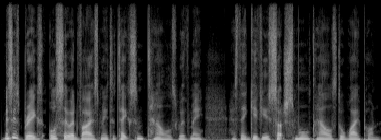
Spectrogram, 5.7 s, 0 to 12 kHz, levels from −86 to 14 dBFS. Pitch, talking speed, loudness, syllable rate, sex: 110 Hz, 220 wpm, -21 LUFS, 5.1 syllables/s, male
